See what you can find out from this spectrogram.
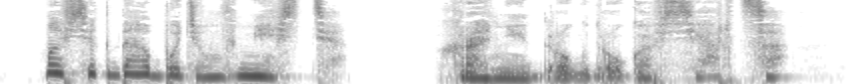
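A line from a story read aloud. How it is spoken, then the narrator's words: Barely audible whisper. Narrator (Russian): поправила я едва слышным шепотом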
